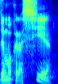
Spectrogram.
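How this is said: It has the Portuguese stress placement.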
